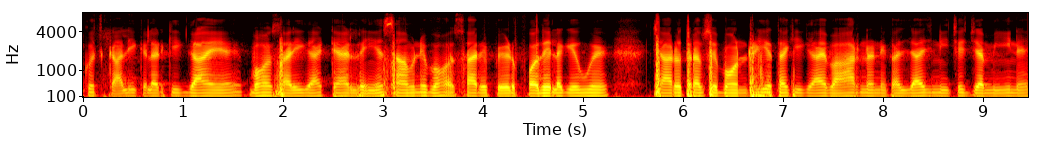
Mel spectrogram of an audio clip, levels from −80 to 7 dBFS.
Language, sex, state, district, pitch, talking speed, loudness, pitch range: Hindi, male, Haryana, Charkhi Dadri, 105 Hz, 205 wpm, -17 LUFS, 105-110 Hz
